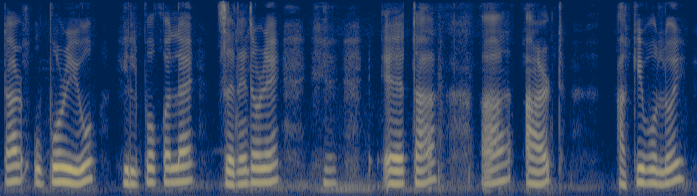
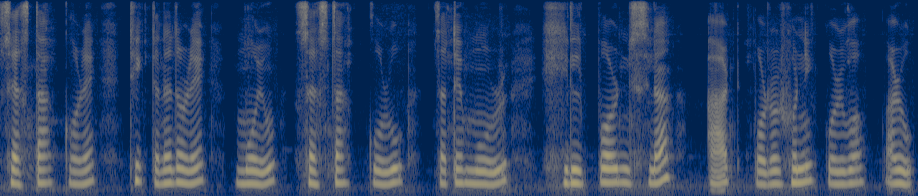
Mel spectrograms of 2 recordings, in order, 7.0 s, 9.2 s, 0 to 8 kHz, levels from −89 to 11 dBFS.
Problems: background sounds at intervals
